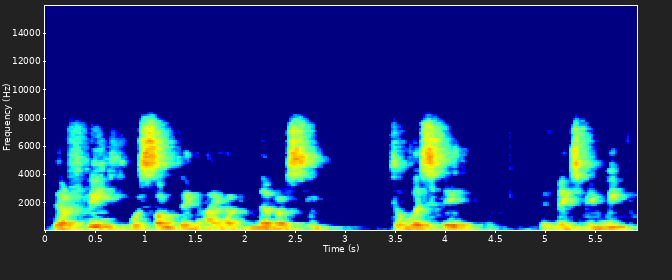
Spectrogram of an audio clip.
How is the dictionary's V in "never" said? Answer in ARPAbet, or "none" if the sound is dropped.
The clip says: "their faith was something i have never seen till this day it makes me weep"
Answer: V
